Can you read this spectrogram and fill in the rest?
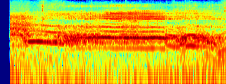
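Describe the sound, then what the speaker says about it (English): A woman lets out a short, freeing scream during a hot-air balloon ride, a sustained high cry lasting about two seconds with a ringing, slightly echoing tail. "she lets out a short, freeing scream"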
